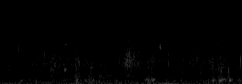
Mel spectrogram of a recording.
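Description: Near silence, with a few faint soft ticks of a Rottweiler's paws stepping on grass.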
